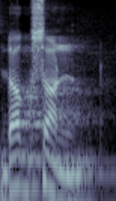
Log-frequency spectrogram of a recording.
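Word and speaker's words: Dodgson: মৃত্যু Charles লাটুইস ডগস উচ্চারণ লক্ষ্য কর Charles লাটুইস ডগসন D will remain silent second D will remain silent দ্বিতীয় ডি সাইলেন্ট থাকবে চার্লস লাটুইস ডগসন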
